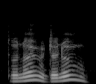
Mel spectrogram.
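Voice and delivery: warbly, suppressed mic sound; noise reduction artifacts. Real, not acted. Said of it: "Noise suppression is on".

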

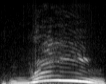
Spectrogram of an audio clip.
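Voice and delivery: high, loud alarmed cry. Acted. Ants crying out as the rain starts. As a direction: shout the warning at the sky. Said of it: "cried the ants".

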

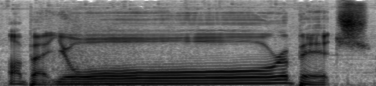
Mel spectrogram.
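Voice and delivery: slow, loud stretched-out taunt; drawn-out taunt. Pretend. Streamer teasing a viewer, slow loud mock taunt. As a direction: drag every word out to needle him.

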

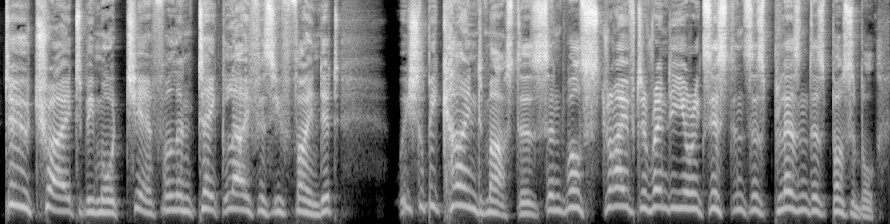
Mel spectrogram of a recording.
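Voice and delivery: kindly Scarecrow. A narrator's reading. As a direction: coax kindly in a high voice. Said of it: "said the Scarecrow kindly".

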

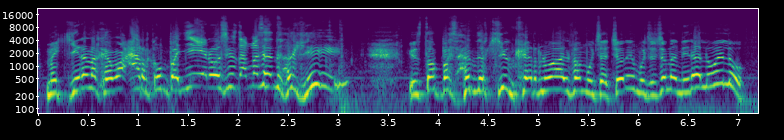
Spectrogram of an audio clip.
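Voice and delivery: high, frantic gamer panic; panicked excitement. Real, not acted. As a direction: yelp it out, half laughing. Atacado por carno alfa. (pánico agudo y frenético)

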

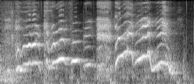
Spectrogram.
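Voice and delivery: very high, drawn-out squeal; giggling, squealed protest; laughing shriek. Real, not acted. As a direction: shriek through laughter as you flee. Chased in tag game.

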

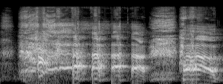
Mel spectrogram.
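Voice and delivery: long staccato cackle; drawn-out acted ha-ha-ha; mocking laugh. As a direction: laugh it out in a rapid run. Laughs at height joke.

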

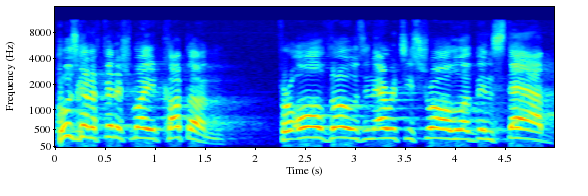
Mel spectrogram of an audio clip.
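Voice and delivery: high, fervent closing appeal; impassioned preaching. Real, not acted. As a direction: cry out the question to the congregation.

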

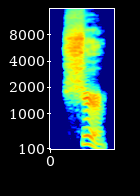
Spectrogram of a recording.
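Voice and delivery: short falling SHI; falling fourth tone. Shown as a demonstration. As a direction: say SHI high and let it fall fast. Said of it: "falling, fourth tone".

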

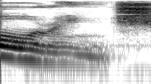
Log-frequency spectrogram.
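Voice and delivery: "orange" as OR-inj, low and falling; "orange" closed on a soft J; English orange. Shown as a demonstration. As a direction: say "orange" with first-syllable stress. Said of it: "บ่แม่น orange จังสิเดะ".

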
